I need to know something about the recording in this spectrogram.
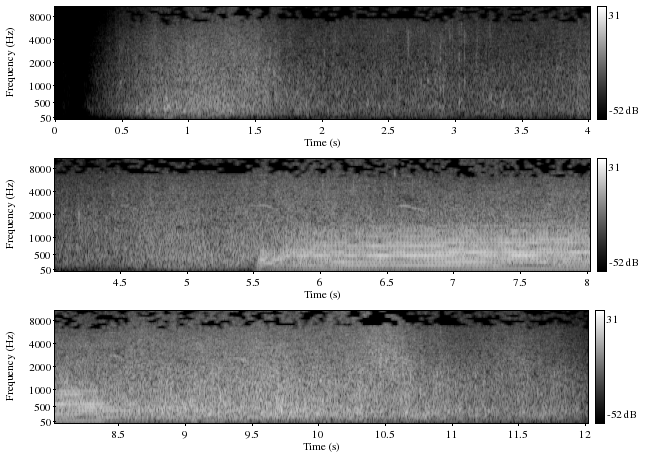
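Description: Intro sound effect for a logo animation: a rushing noise that swells in and grows louder, with a deep, steady tone held for about three seconds in the middle, then fades out near the end.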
